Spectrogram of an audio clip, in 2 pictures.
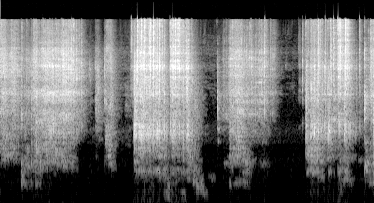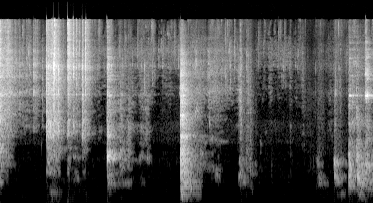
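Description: Dry popcorn kernels tipped into a steel pot in several batches, rattling and clattering against the metal, with shorter scatters later and one sharp clink about eleven seconds in.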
